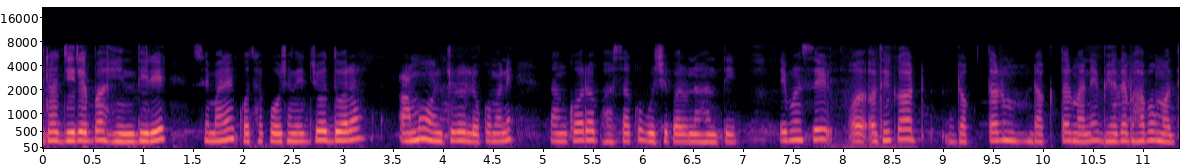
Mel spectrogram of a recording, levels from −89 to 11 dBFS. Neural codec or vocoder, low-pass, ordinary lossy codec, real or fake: none; 7.2 kHz; none; real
